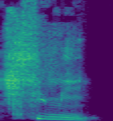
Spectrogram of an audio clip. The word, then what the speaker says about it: Tsimi: Je précise que Chimi, c'est T-S-I-M-I. S-I-M-I. Exactement. Et on dit Chimi.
